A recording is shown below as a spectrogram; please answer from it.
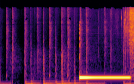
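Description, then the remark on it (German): A telephone ringing tone sounds over the handset on a live radio call to a mobile phone from an anonymous number: a steady, fairly loud electronic beep holds for about a second after some low rumbling and clicks, with no one picking up. “Machen wir noch einmal klingeln?”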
